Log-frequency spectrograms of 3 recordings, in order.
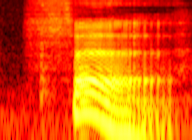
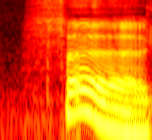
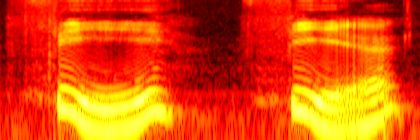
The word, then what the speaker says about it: fir: Fir. Do you mean the type of tree? So a type of evergreen tree is called a fir tree. Fir. So F-I-R, fir. So it isn't fear, it's fur.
